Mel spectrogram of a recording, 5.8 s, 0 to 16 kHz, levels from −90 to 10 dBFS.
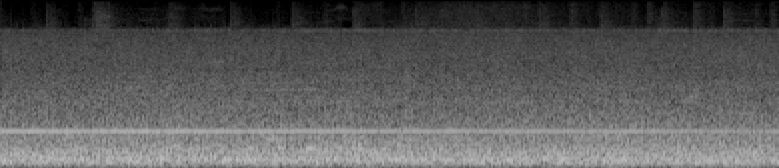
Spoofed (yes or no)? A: no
